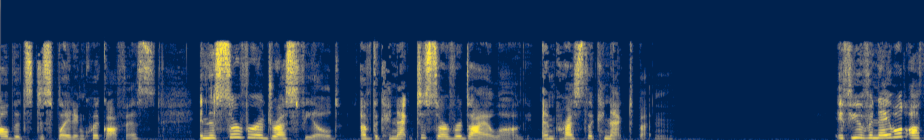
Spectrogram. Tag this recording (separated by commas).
Speech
